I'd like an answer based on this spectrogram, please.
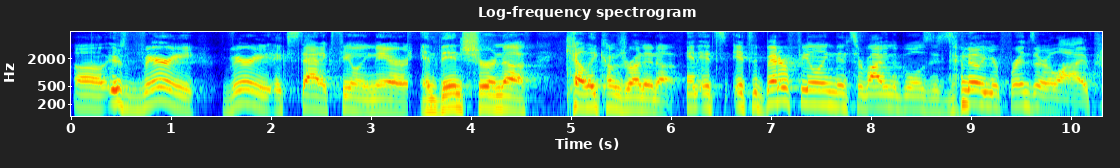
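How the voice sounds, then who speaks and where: A young man vlogging to camera, telling a story with excitement and acting out the screams and quotes of others. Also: on the high side, moderate pace. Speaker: travel vlogger.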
